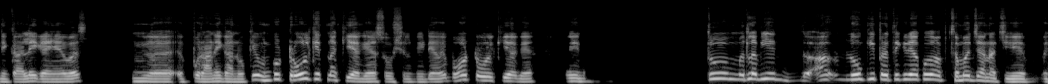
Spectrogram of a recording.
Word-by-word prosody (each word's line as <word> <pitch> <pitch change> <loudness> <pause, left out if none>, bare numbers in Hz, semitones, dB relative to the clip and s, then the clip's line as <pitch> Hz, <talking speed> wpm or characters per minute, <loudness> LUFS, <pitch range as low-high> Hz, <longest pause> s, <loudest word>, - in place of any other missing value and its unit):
निकाले 125 +3 0
गए 130 -1 +1
हैं 125 +1 0
बस 150 +4 -1 0.5
उम 140 0 -2
अ, 130 0 0
पुराने 140 0 +1
गानों 125 -2 -2
के 220 - -1
उनको 215 +3 +2
ट्रोल 235 +4 +4
कितना 210 -4 -3
किया 155 -4 +3
गया 130 +1 0
सोशल 125 0 -7
मेडिया 125 +2 -3
में 145 +3 -3
बहुत 220 +7 -1
ट्रोल 180 -3 +1
किया 155 -2 +2
गया। 135 0 -2 0.4
इम 135 -1 -3 1.2
तो 265 +1 +2
मतलब 245 +1 +1
ये 260 0 +3
अ, 180 -5 -4 0.2
लोगों 225 +2 +3
की 255 +2 +1
प्रतिक्रिया 230 0 +3
को - - +5
अब 200 -2 -3
समझ 205 +2 +2
जाना 165 -6 0
चाहिए 130 0 +1
अ, 130 +1 -11
155 Hz, 200 wpm, -22 LUFS, -, 1.2 s, को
